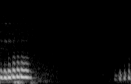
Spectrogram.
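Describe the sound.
A person imitates a pigeon's coo with two short, throaty, warbling bursts separated by a brief silence, fairly loud.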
